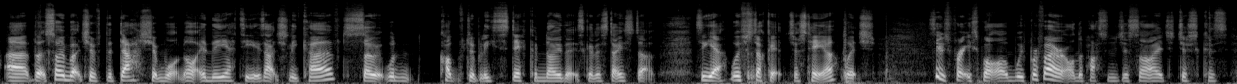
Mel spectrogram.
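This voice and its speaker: A woman's voice: low voice, fairly quick, darkish tone, no room sound. A British woman giving a casual how-to chat as a vlog presenter inside a car.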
